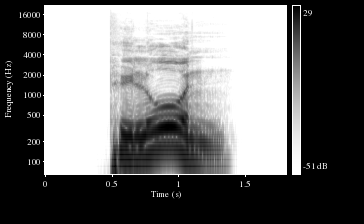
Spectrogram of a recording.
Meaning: 1. traffic cone, pylon 2. pylon (a gateway to the inner part of an Ancient Egyptian temple) 3. pylon (the tower-like structure in suspension bridges)
- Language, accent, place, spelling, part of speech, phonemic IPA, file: German, Germany, Berlin, Pylon, noun, /pyˈloːn/, De-Pylon.ogg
